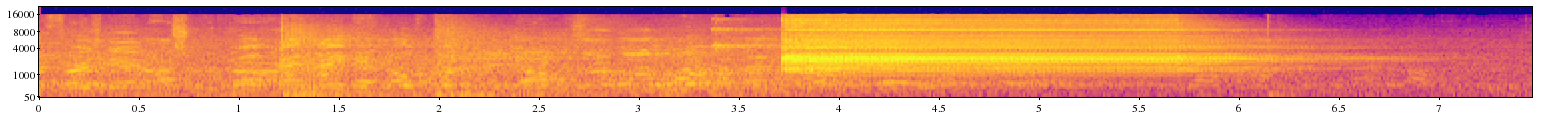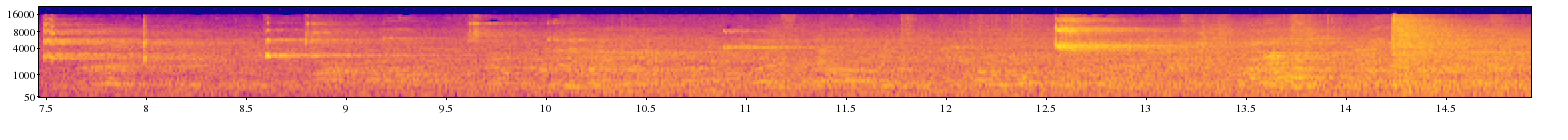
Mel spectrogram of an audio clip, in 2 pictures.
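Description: Gymnasium scoreboard buzzer sounding loudly for about two seconds, starting abruptly about four seconds in, in a large echoing hall. Players' voices and a basketball bouncing on the hardwood are heard around it.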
